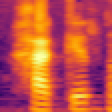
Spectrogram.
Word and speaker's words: hacker: Por ejemplo, había un alumno que quería estudiar italiano porque decía que los mejores hacker, se dice en italiano, no pronuncian la H, hacker, ¿no?, eran italianos.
